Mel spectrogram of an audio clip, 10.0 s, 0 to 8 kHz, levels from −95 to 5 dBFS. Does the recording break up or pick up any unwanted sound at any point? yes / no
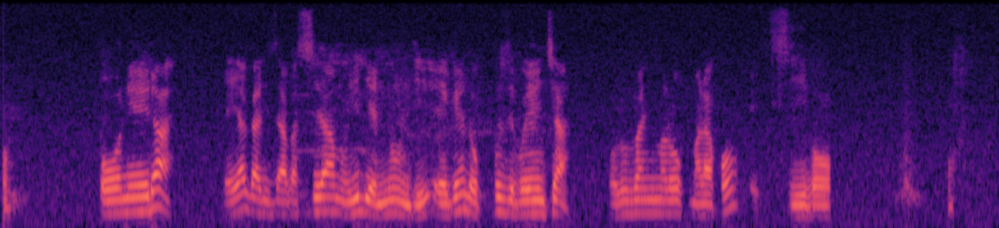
yes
